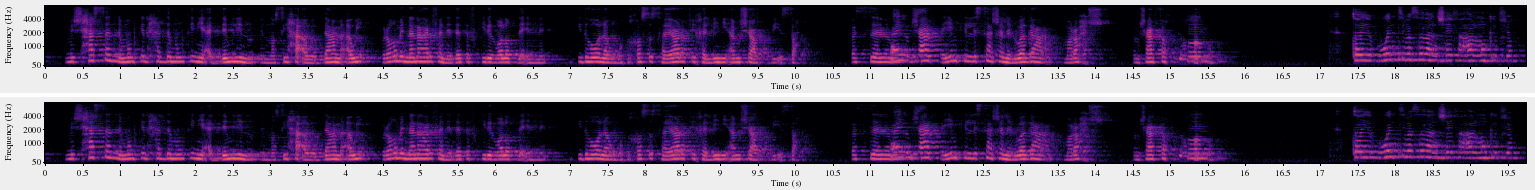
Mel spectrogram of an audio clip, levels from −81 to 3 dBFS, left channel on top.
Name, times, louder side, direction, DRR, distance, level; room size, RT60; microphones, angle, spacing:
voice 1, 0.3-6.7 7.1-10.1 10.8-14.1 14.5-15.2 15.5-15.6, left 1 dB, 35° left, 3 dB, 1.3 m, -29 dB
voice 2, 11.3-11.9 15.2-15.5 17.4-19.5, left 1 dB, 75° left, 0 dB, 4.1 m, -33 dB
22.5 x 14.5 x 3.7 m, 0.78 s
head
